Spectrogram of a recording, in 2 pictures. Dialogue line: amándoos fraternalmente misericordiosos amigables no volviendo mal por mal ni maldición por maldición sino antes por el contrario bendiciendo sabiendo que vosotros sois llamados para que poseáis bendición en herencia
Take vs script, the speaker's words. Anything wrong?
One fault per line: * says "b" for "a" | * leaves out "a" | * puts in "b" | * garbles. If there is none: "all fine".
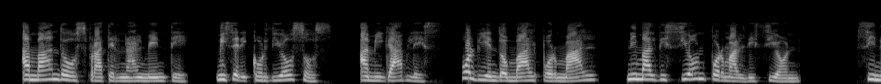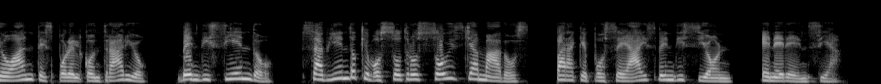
* leaves out "no"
